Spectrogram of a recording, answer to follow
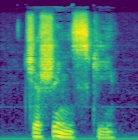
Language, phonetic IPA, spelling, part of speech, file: Polish, [t͡ɕɛˈʃɨ̃j̃sʲci], cieszyński, adjective, Pl-cieszyński.ogg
